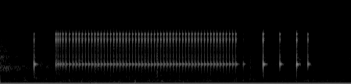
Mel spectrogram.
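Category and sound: signal or alarm, telephone line ringing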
